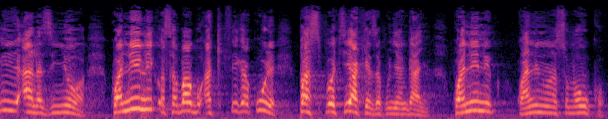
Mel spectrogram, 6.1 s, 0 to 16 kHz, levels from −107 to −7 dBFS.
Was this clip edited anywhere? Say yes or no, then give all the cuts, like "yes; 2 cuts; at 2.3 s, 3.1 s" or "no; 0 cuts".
no; 0 cuts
